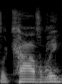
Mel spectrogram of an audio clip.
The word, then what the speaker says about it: LiCavoli: I'm going to introduce you to LiCavoli, and that's how you say his name. It's LiCavoli. That's right. That was not LiCavoli, not anything like that. It's LiCavoli.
